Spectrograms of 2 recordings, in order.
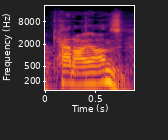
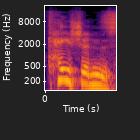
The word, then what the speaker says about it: cations: a positive charge are cat ions whereas ones that gain electrons to become negative are anions you'll notice despite the rules of English that these are pronounced cations and anions not patient's and anyons the most basic ions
